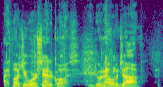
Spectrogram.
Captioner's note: laughter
